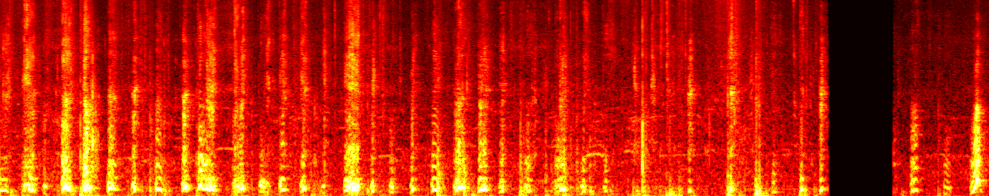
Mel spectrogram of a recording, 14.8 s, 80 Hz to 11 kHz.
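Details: Corgi puppy (Pembroke Welsh Corgi) in 2014 play-fighting a hand, giving a long run of low snorting growls about three a second, briefly cut to silence near the end before resuming.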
